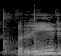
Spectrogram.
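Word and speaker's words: read: फिर हैड यू, रीड का third form रेड, spelling same रहेगी बस उसको पढ़ेंगे रेड।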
